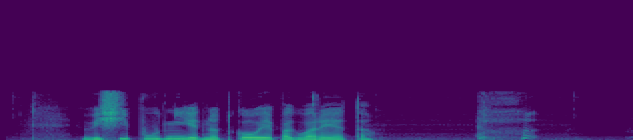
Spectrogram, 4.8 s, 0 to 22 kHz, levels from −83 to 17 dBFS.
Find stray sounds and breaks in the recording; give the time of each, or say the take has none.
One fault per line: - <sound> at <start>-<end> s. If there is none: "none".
- cough at 3.6-4.1 s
